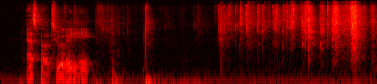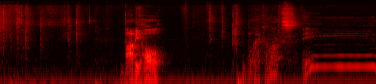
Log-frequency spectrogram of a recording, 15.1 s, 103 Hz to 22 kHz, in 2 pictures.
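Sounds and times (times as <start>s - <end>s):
plastic packaging crinkling: 4.2s - 8.2s.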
